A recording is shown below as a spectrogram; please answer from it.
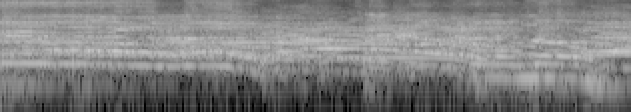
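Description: A wrestling crowd at an ROH championship match between Davey Richards and Kyle Matthews chants loudly and steadily, many voices massed together close and full throughout.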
